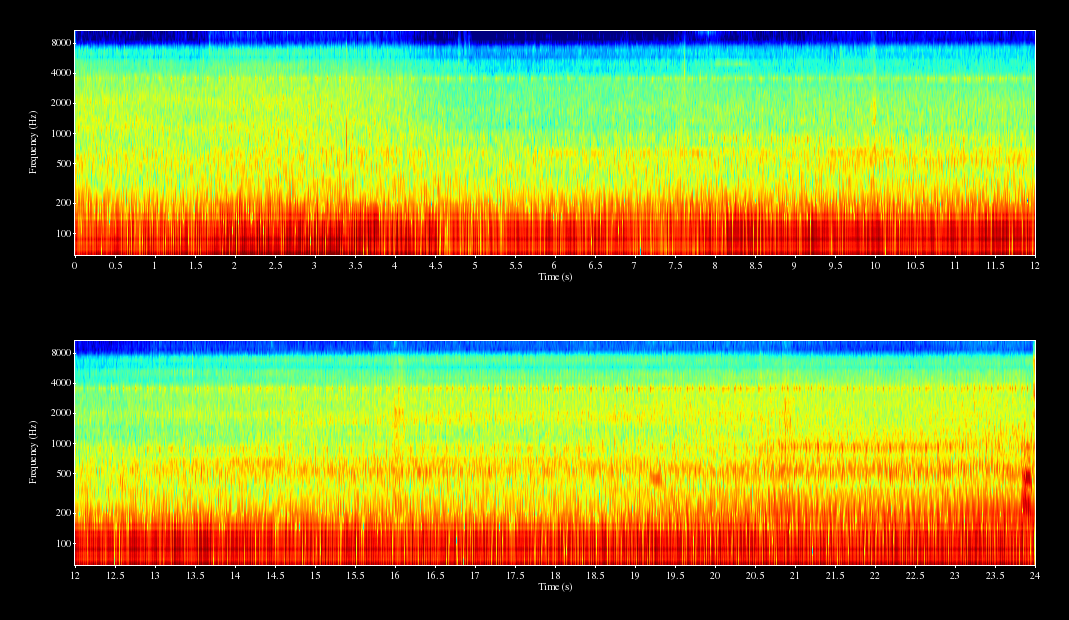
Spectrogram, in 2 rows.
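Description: A 1969 Ford Capri 1600 XL's four-cylinder engine ticking over at a steady idle, a low, even hum.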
